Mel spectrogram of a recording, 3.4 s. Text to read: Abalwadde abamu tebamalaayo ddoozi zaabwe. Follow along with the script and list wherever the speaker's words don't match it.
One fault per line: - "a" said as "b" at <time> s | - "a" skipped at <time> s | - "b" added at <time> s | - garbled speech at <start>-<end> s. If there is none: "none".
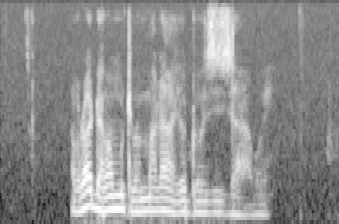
none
